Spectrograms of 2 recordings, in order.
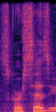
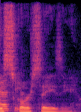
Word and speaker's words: Scorsese: movies soresi movies sesi soresi soresi nope soresi soresi is how he pronounces his his own name call it both ways so most people say Scorsese yeah wonder why that is wonder why one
